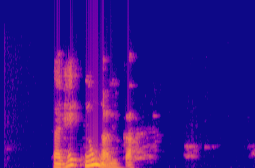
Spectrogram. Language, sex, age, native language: Icelandic, female, 50-59, Icelandic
